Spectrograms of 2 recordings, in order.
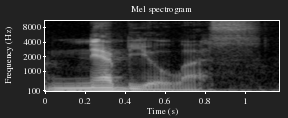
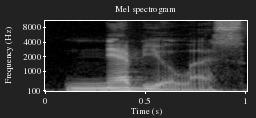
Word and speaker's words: nebulous: also quite unclear so let's pronounce it together nebulus nebulus with shuss on the first part nebul but for their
